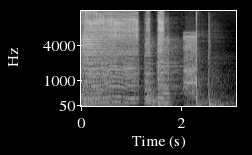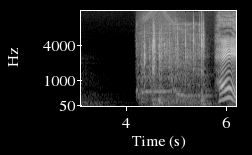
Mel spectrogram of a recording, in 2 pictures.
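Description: Cartoon sound effects of a toy assembly machine being worked: a loud wavering mechanical whir with clicks and knocks that dies away to silence about halfway through. After the silence comes a steady tone, and near the end a tone that swoops up and down.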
